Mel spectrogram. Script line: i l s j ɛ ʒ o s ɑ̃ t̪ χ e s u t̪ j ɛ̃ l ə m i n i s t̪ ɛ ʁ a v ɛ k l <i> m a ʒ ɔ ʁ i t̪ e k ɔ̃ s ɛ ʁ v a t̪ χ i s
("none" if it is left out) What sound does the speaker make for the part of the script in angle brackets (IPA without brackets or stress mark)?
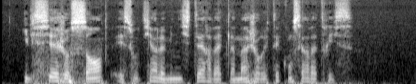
a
